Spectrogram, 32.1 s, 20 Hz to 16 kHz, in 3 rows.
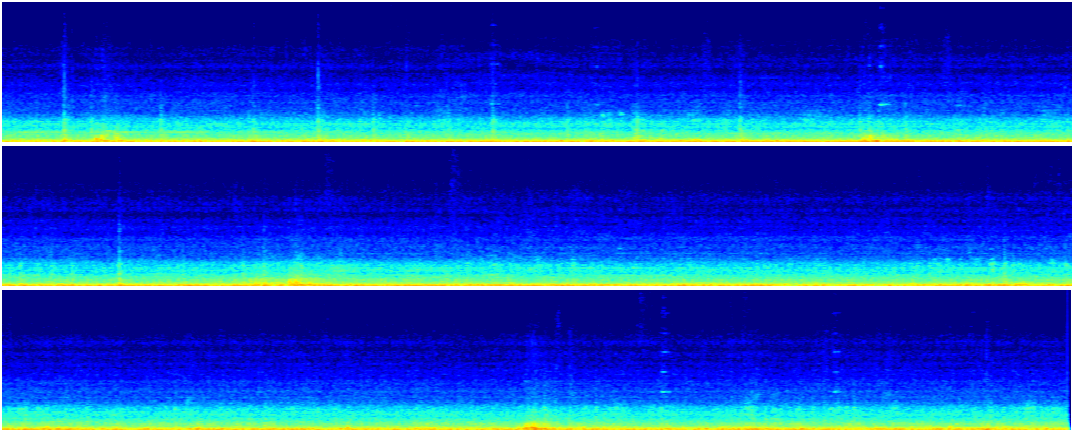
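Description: JR West 225 series electric multiple unit running at a steady speed, heard from inside the car: a continuous rumble of wheels on rail with a low steady hum, and a few single knocks from the track.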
